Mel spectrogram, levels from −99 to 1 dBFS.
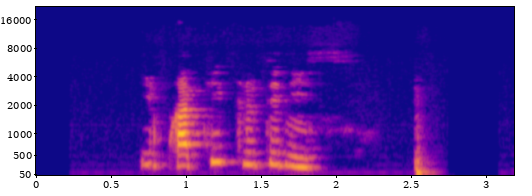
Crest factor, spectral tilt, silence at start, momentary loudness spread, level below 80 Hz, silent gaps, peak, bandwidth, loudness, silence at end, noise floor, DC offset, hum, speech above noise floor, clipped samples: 26 dB; -7.5 dB/octave; 0.7 s; 19 LU; -54 dBFS; none; -2 dBFS; 7.6 kHz; -24 LUFS; 0.55 s; -68 dBFS; under 0.1%; none; 44 dB; under 0.1%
